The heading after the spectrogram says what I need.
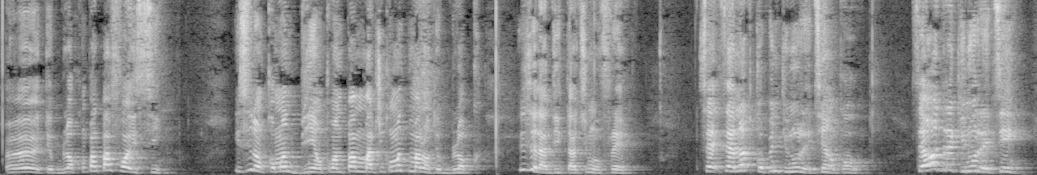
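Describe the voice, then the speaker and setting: A woman's voice: fairly high pitch, lively intonation, a little fast, echoey room. A woman hosting a live stream, taunting and chanting insults with laughter. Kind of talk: mocking live-stream rant. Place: room, phone on live stream. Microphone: phone.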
